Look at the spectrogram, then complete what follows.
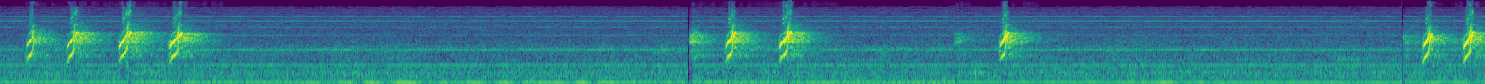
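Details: Red-eyed bulbul song for luring bulbuls: a rapid burst of four chirps, then scattered groups of two or three bubbly notes separated by pauses, over a continuous low hum.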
